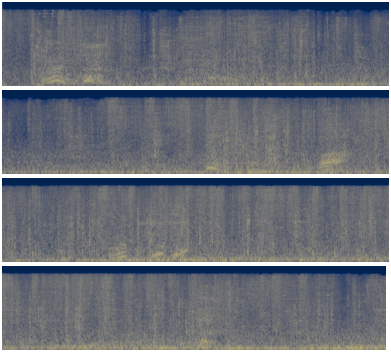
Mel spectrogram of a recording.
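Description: Footsteps crunch and shuffle over grassy ground.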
